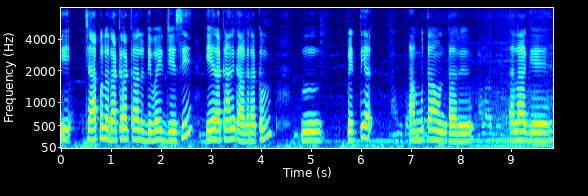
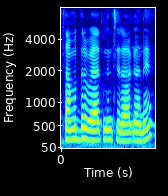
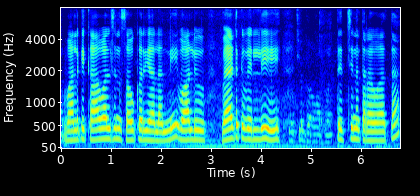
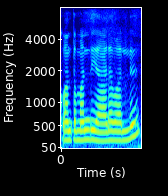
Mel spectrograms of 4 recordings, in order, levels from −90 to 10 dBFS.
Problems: background sounds at intervals, low volume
